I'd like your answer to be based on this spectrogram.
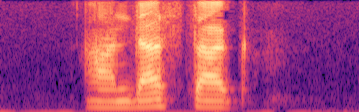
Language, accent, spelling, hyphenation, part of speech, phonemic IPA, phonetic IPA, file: Armenian, Eastern Armenian, անդաստակ, ան‧դաս‧տակ, noun, /ɑndɑsˈtɑk/, [ɑndɑstɑ́k], Hy-անդաստակ.ogg
- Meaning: vestibule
